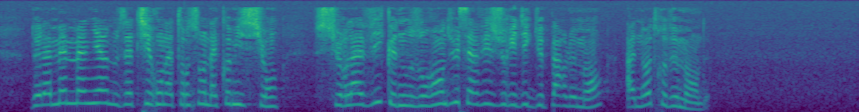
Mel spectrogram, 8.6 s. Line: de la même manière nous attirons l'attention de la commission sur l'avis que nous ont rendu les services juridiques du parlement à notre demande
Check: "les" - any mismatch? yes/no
yes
